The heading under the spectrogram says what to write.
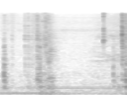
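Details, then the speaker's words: Mercedes Sprinter van that won't start: key turned, a few sharp dry clicks heard coming from the engine, no cranking or catch; click, no start (it started on a later attempt). "Ah, it's doing it. There we go. There you go. Heard a click coming from the engine."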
